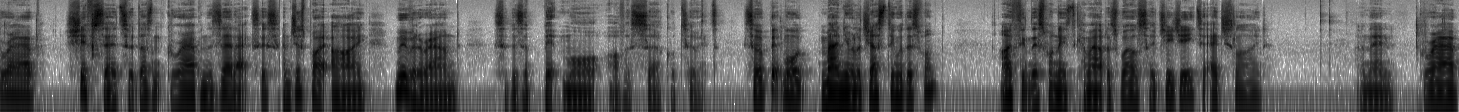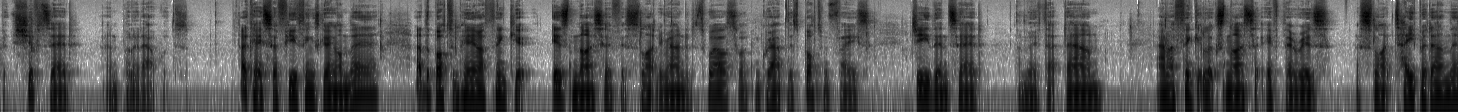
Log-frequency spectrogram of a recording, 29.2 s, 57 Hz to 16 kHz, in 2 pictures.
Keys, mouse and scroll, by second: 7.2 click, 11.5 g, 14.1 g, 16.7-18.4 middle drag, 18.4-19.1 scroll up 2, 19.1 Tab, 20.2-21.2 middle drag, 21.2 click, 22.2 3, 22.4 click, 23.2 g, 25.0-28.0 middle drag, 28.9 middle click.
